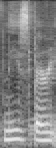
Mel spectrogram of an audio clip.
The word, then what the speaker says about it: naseberry: Naseberry, pronounced as neeseberry in Jamaica, also known as sapodilla, is a tropical fruit native to the Caribbean and Central America.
